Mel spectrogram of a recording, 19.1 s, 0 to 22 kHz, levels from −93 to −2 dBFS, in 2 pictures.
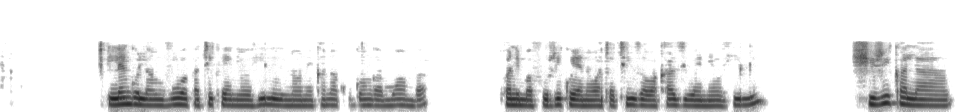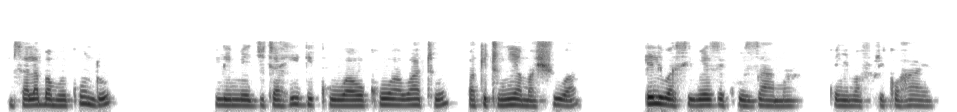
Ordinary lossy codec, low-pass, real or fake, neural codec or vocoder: MP3, 48 kbps; 5.4 kHz; real; none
